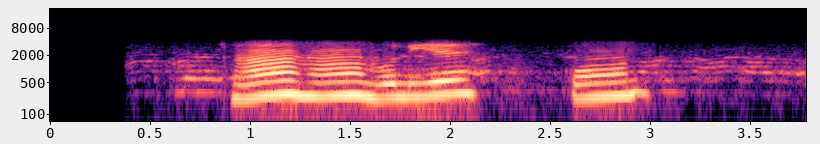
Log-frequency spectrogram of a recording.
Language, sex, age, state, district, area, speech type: Hindi, female, 45-60, Bihar, Madhepura, rural, conversation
